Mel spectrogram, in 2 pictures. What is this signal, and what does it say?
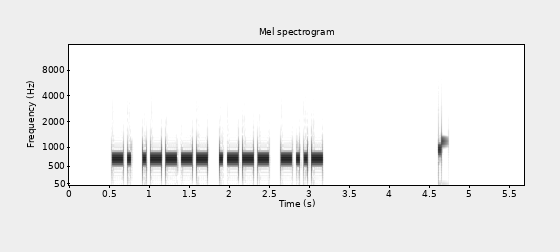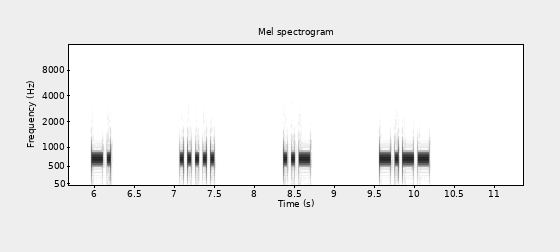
Morse code, heard as a keyed tone, about 25 wpm, spaced as for 13 wpm, 700 Hz. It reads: N1JX N5UY
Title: USA Call Signs - 4 Characters - 6x Character Spacing - 25wpm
